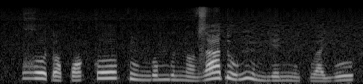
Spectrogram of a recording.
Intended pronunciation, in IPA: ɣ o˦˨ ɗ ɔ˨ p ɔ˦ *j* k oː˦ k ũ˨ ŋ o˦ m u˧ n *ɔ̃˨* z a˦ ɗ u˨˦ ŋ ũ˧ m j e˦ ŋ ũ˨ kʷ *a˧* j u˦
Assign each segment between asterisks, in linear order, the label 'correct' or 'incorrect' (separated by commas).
incorrect, correct, incorrect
